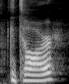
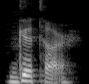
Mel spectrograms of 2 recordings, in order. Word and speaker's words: guitar: And in some dialects, that's acceptable, but usually because the U is silent, because of the rule, we say guitar, not guitar.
